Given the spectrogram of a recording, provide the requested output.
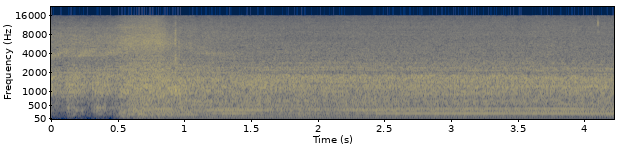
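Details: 2004 Subaru Forester XS, 4EAT automatic, just after replacing a failed transmission solenoid, first start to check fluid and leaks: quick crank, catches within a second, steady even idle with no slipping or clunks; healthy.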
